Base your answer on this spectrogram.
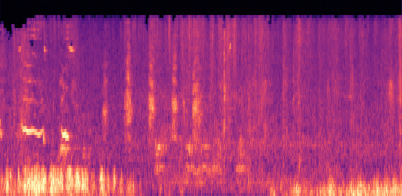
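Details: Four-and-a-half-week-old male black tri Australian Shepherd puppy with one blue eye and one green eye, wearing a collar, from an Oklahoma breeder; a couple of thin high whines at the start, then rustling handling noise, wind and soft human speech.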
